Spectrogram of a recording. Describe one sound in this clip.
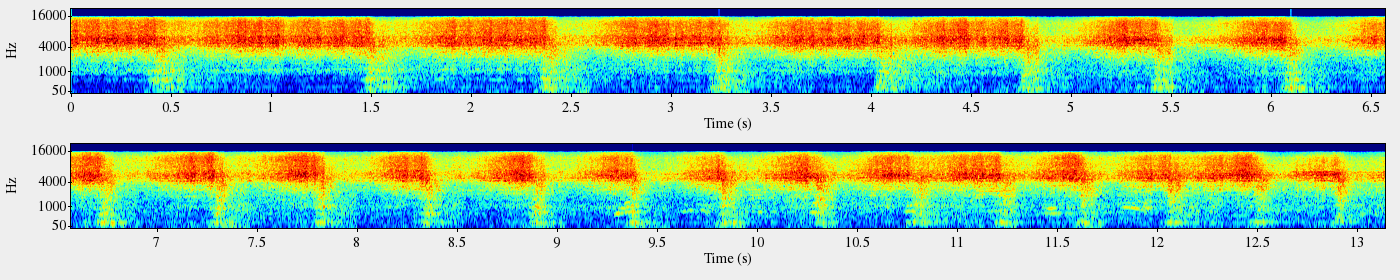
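A steam locomotive chuffs loudly, its exhaust beats quickening as it pulls away.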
